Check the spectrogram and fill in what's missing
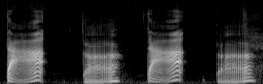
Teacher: But it's a third tone. So we go down and then up.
